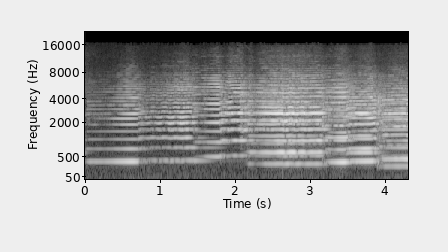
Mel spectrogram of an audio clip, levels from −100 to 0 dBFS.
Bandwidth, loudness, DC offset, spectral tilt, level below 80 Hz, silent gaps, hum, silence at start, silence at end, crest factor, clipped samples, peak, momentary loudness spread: 16.5 kHz; -13 LUFS; under 0.1%; 1.5 dB/octave; -66 dBFS; none; none; 0 s; 0 s; 16 dB; under 0.1%; 0 dBFS; 13 LU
